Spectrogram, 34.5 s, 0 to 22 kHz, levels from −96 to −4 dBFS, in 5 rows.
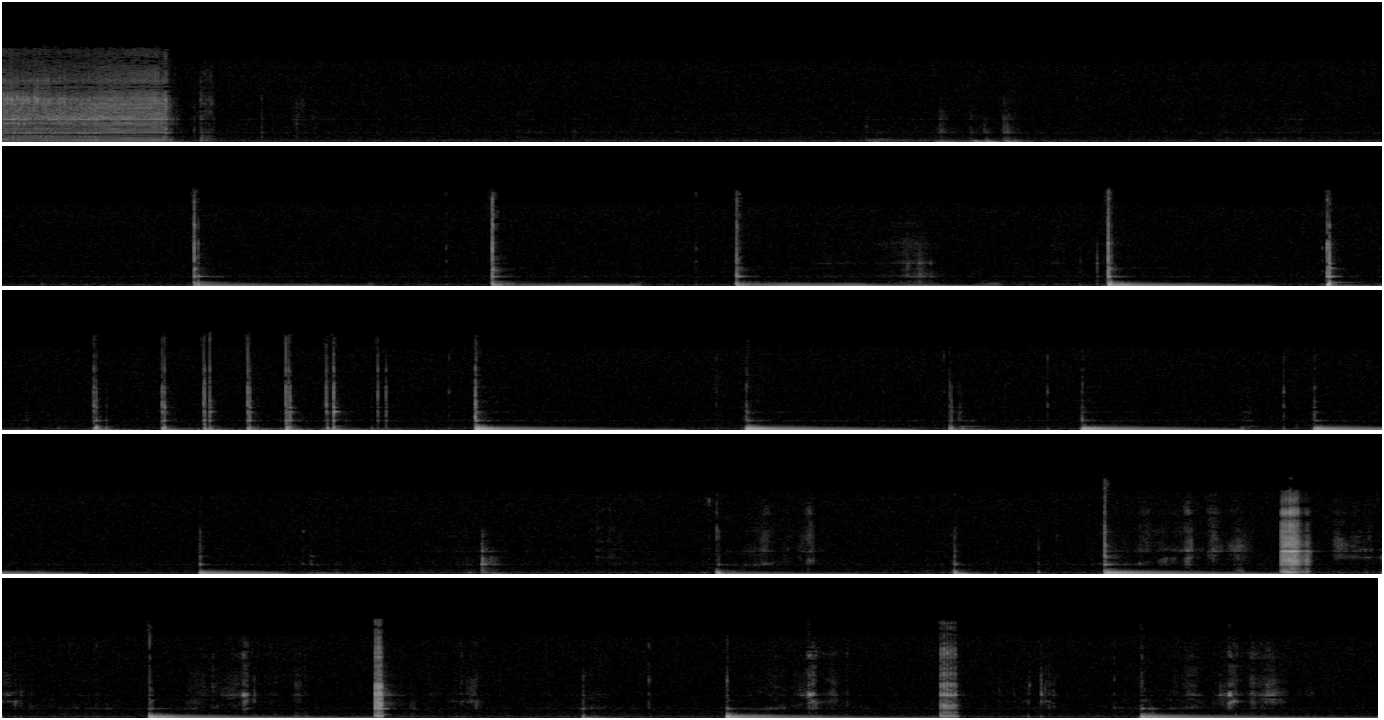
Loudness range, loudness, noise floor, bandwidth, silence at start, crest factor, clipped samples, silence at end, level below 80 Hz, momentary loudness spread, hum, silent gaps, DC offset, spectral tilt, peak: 17 LU; -50 LUFS; -77 dBFS; 15 kHz; 0 s; 36 dB; under 0.1%; 0 s; -74 dBFS; 23 LU; none; none; under 0.1%; -4 dB/octave; -18 dBFS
